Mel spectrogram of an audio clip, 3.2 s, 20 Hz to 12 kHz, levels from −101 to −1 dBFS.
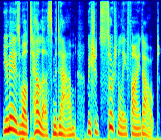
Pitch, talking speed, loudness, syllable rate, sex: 190 Hz, 225 wpm, -19 LUFS, 5.6 syllables/s, female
